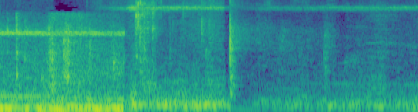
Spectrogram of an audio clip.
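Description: Water splashes as a fish breaks the surface.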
